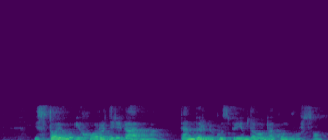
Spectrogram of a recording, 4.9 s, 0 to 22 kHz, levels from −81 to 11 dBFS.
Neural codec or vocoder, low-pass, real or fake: none; 5.4 kHz; real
